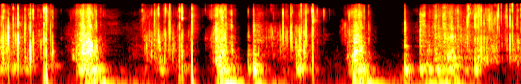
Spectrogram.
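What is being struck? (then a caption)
Clear glitter slime. Translucent clear glitter slime is pressed under a palm, then poked and pressed with long-nailed fingertips. It gives off a run of bright, crackly, crinkling pops in quick bursts, with very little low end and almost no ring after each squish.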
